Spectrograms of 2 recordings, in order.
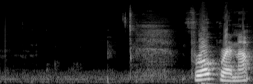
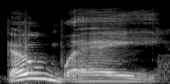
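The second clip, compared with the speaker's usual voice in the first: grumpy Toad; much slower than usual. A narrator's reading. Grumpy Toad under covers.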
